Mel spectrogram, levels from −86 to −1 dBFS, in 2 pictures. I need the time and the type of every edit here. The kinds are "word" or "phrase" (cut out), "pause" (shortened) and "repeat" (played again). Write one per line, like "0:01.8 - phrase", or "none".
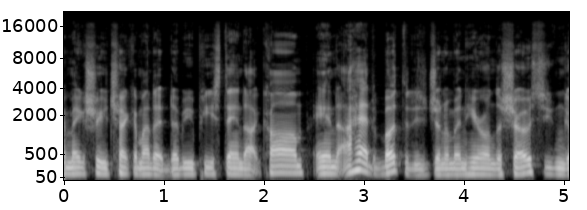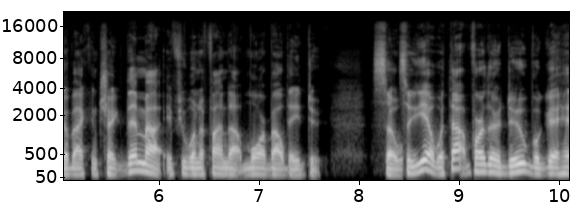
0:02.4 - pause
0:03.1 - word
0:07.3 - word
0:08.4 - word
